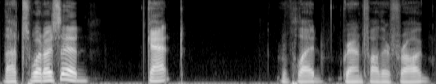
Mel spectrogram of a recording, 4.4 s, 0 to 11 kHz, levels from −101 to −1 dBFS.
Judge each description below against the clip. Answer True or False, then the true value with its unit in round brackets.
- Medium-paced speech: False (95 wpm)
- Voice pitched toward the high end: False (125 Hz)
